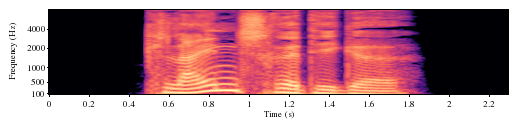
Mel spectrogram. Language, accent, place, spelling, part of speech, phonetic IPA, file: German, Germany, Berlin, kleinschrittige, adjective, [ˈklaɪ̯nˌʃʁɪtɪɡə], De-kleinschrittige.ogg
- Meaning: inflection of kleinschrittig: 1. strong/mixed nominative/accusative feminine singular 2. strong nominative/accusative plural 3. weak nominative all-gender singular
